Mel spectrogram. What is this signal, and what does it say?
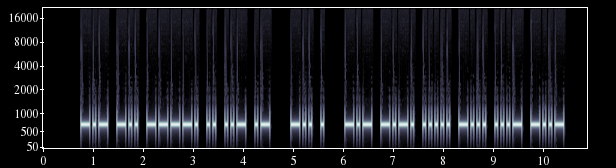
Morse code, heard as a keyed tone, about 20 wpm, 700 Hz. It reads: KD9IUA DE KC5BVX
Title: USA Callsign DE Callsign 20wpm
